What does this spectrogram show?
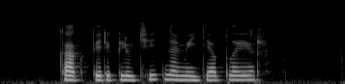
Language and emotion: Russian, neutral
